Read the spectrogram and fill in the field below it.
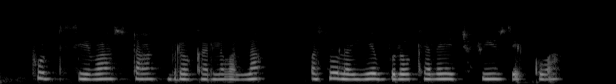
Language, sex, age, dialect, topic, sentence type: Telugu, female, 18-24, Southern, banking, statement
